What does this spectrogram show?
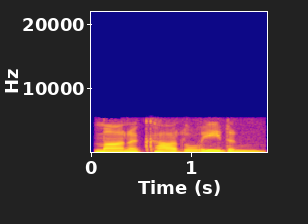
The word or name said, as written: monocotyledon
